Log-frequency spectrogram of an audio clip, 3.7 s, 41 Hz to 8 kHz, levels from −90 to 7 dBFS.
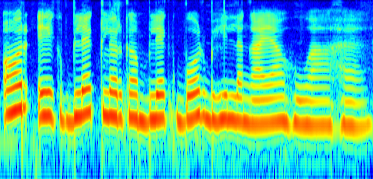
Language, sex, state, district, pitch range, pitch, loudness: Hindi, female, Jharkhand, Palamu, 215-260 Hz, 240 Hz, -14 LUFS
